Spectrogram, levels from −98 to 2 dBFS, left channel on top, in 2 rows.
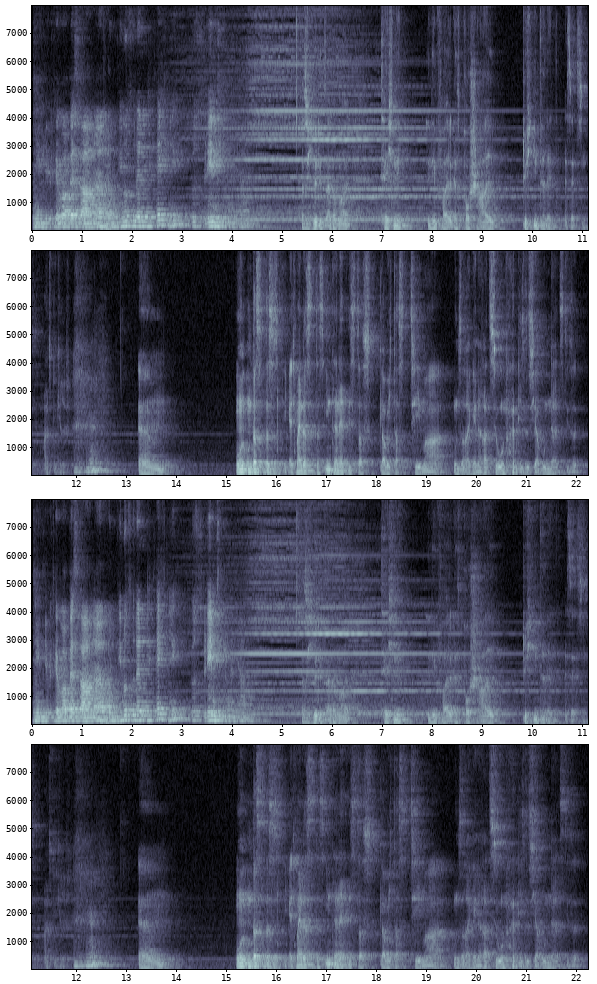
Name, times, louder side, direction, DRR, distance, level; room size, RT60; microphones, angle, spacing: voice 1, 0.0-2.9 3.2-4.3 11.9-12.4, equal, 65° right, 1 dB, 1.2 m, -27 dB
sound 1, 2.5-13.3, left 1 dB, 80° left, 1.3 m, -38 dB
voice 2, 5.4-7.4 7.8-9.3 9.8-11.1 11.4-12.3 13.2-13.8 15.2-22.1, left 3 dB, 30° left, 6 dB, 0.4 m, -31 dB
8.8 x 5.8 x 3.0 m, 1.4 s
head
